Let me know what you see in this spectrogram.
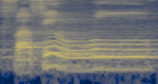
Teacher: رائے مشددہ کے اوپر پیش ہے اس لیے را کو پر پڑھیں گے.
